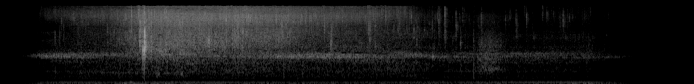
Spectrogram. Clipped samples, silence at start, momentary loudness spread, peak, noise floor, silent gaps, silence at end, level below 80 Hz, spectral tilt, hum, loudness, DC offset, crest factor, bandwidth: under 0.1%; 0.4 s; 25 LU; 0 dBFS; -72 dBFS; none; 1 s; -68 dBFS; 4 dB/octave; none; -26 LUFS; under 0.1%; 32 dB; 17 kHz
